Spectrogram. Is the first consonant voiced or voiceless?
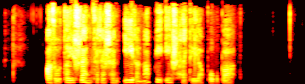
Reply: voiced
